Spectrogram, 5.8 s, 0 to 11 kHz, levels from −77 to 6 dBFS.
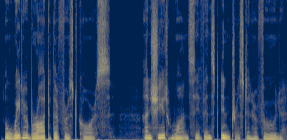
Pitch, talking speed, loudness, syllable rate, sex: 165 Hz, 155 wpm, -19 LUFS, 4.4 syllables/s, female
